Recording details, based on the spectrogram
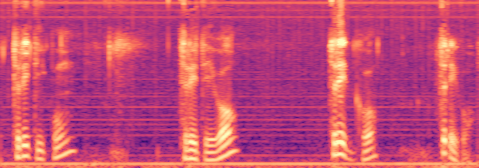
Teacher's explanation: donde podríamos decir que el sonido T desaparece por disimilación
